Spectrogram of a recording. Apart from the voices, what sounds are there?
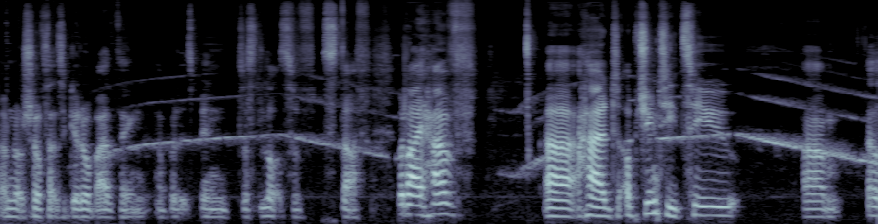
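emergency vehicle siren outside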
